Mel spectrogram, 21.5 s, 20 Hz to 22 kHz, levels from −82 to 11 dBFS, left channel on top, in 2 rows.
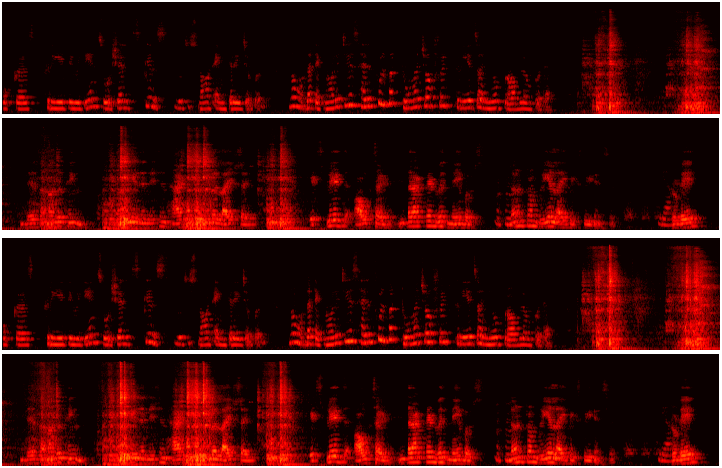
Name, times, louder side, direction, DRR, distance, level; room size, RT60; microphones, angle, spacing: voice 1, 0.0-3.9 4.3-8.2 12.4-12.7 15.0-15.2 18.3-18.5 20.1-20.8, right 2 dB, 70° right, 3.0 m, -48 dB
sound 1, 8.7-9.6 9.9-10.8 11.2-11.8 12.2-13.0 13.3-14.2 14.6-15.6, right 5 dB, 45° right, 0.7 m, -38 dB
voice 2, 10.3-10.6 11.0-12.0 12.5-14.6 15.4-18.0 18.3-20.0 20.8-21.3, right 3 dB, 90° right, 1.2 m, -42 dB
5.9 x 5.1 x 3.4 m
head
